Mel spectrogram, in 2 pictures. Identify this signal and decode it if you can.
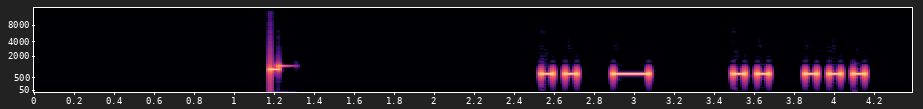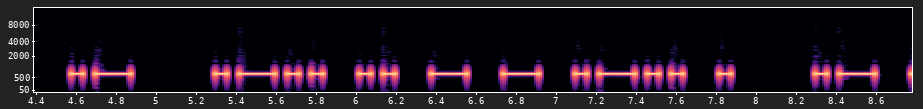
Morse code, heard as a keyed tone, about 20 wpm, 700 Hz. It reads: IT IS A LITTLE A
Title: Sentences from Top 1000 Words - Review Part 2 - 20wpm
